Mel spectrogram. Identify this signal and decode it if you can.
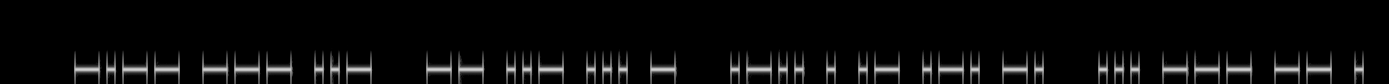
Morse code, heard as a keyed tone, about 14 wpm, 700 Hz. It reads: YOU MUST LEARN SOME
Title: Sentences from Top 900 Words 15wpm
